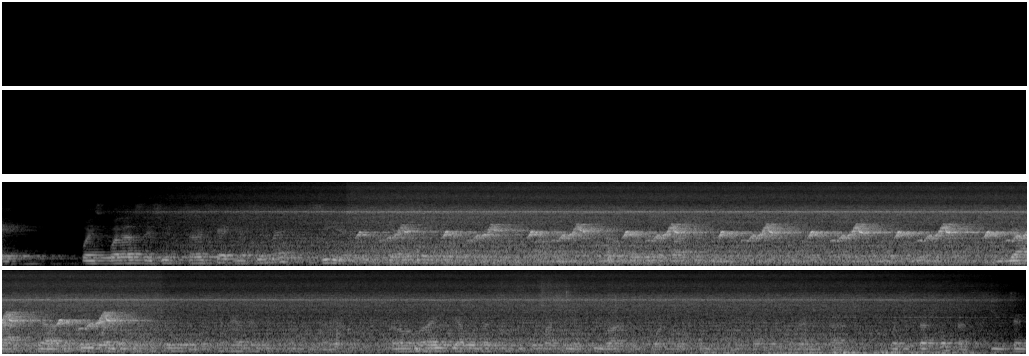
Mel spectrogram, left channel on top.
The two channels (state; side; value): silent; left; 57 dB below the other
